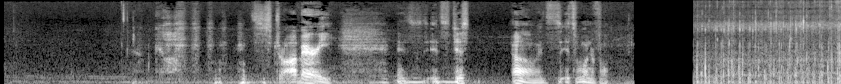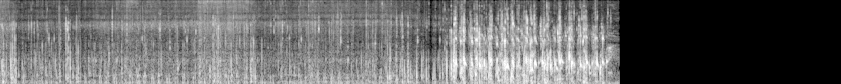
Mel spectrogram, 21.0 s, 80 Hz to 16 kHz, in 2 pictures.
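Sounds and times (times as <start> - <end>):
liquid bubbling: 8.7 - 18.3.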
